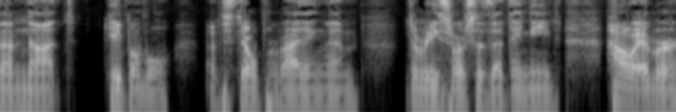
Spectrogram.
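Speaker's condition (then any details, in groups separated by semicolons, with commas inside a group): Cerebral palsy; voice and speech differ, uncontrollable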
